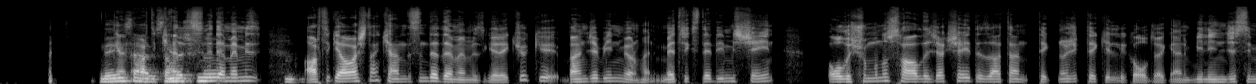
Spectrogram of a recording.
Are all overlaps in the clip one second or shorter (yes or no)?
no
